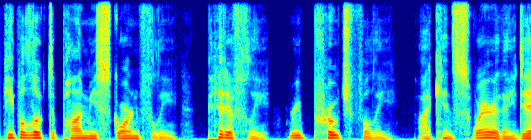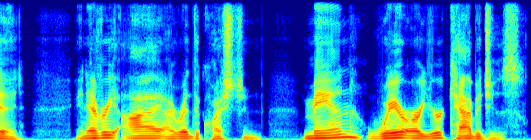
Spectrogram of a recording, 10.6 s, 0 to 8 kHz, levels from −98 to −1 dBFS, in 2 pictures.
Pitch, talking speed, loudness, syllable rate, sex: 120 Hz, 135 wpm, -20 LUFS, 4.5 syllables/s, male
